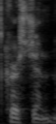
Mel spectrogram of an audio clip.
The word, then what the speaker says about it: Christian: Yes, Christian. I hope I'm saying your name right. Yeah, the Canterbury scene. I believe it's pronounced Christ Ian.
